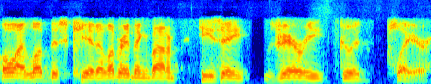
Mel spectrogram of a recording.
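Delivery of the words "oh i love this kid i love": ordinary delivery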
